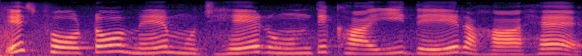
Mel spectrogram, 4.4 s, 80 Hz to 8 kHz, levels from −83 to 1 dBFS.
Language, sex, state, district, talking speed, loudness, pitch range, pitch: Hindi, female, Madhya Pradesh, Katni, 125 wpm, -19 LUFS, 235-285 Hz, 250 Hz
